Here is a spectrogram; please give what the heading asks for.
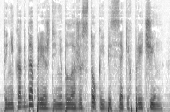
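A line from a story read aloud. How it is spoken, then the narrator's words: Calm reply. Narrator (Russian): спокойно ответила Энги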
